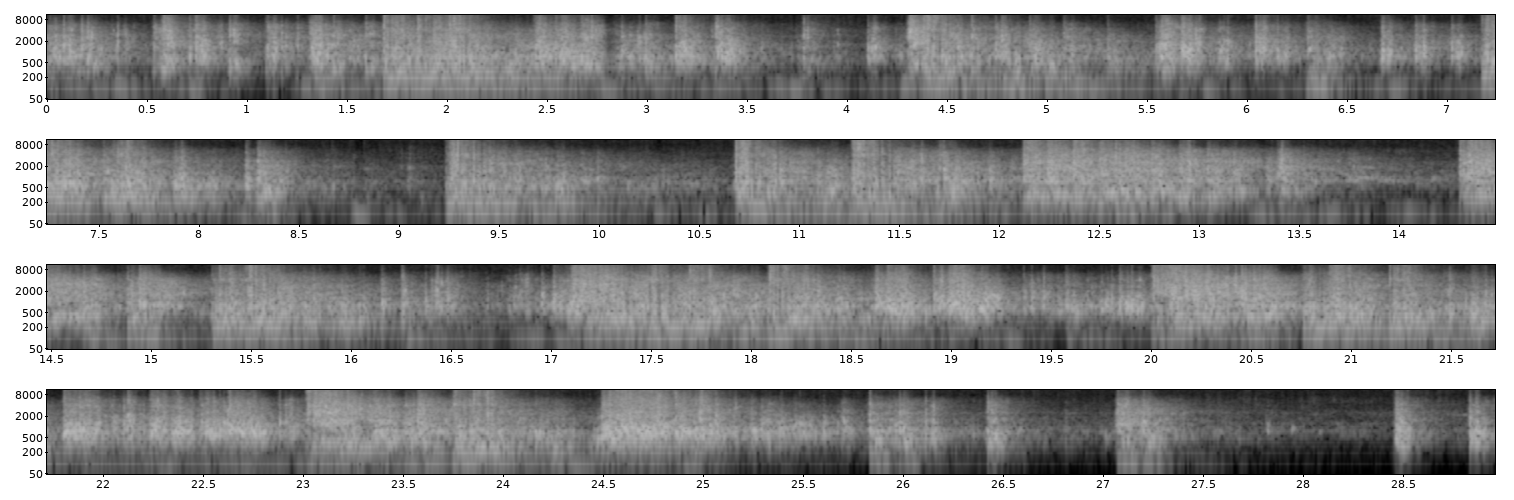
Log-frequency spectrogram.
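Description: Fireworks display going off in rapid, overlapping bangs, with a few short lulls, thinning to a few scattered reports near the end.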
